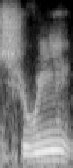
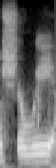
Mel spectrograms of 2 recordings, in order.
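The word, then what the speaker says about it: Shari: about uh go follow cherie alexander s-h-a-r-i alexander just like it's spelled um and you'll see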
